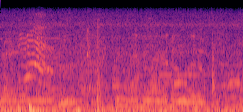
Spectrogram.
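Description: A man singing a playful tune with long held notes to a toddler, with the child's voice in between, over the steady low rumble of an airliner cabin.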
